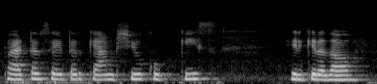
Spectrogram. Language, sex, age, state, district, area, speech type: Tamil, female, 18-30, Tamil Nadu, Tiruvarur, urban, read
